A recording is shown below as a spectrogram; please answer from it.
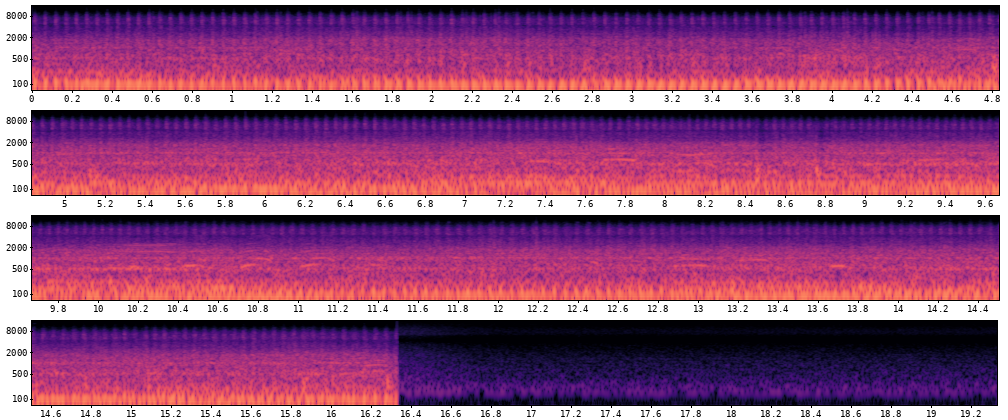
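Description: Argo amphibious ATV engine running at a steady pace under load, with faint voices over it. The engine sound cuts off suddenly near the end, leaving near silence.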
